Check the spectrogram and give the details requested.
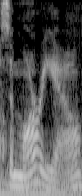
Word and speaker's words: Samario: sitting here with dominique how do you say your last name samaria so mario from the city of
